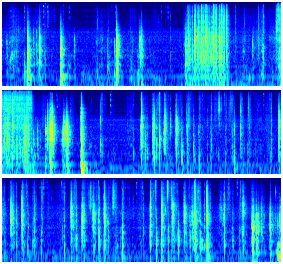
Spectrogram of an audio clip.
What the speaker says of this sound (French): je mélange bien parce que j'utilise les mêmes oracles à chaque fois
